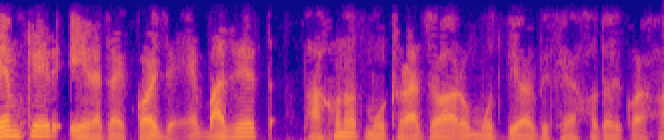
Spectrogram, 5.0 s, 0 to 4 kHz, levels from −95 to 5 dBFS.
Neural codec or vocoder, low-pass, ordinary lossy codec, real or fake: none; 3.6 kHz; Opus, 32 kbps; real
